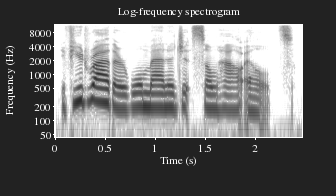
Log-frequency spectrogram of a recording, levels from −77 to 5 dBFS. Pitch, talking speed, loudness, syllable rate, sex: 200 Hz, 195 wpm, -19 LUFS, 6.1 syllables/s, female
